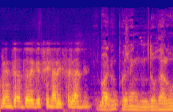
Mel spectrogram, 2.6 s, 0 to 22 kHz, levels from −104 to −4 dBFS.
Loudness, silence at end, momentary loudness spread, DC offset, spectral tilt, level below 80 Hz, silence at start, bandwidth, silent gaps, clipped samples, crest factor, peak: -22 LUFS; 0 s; 7 LU; under 0.1%; -8 dB/octave; -62 dBFS; 0 s; 13 kHz; none; under 0.1%; 18 dB; -4 dBFS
